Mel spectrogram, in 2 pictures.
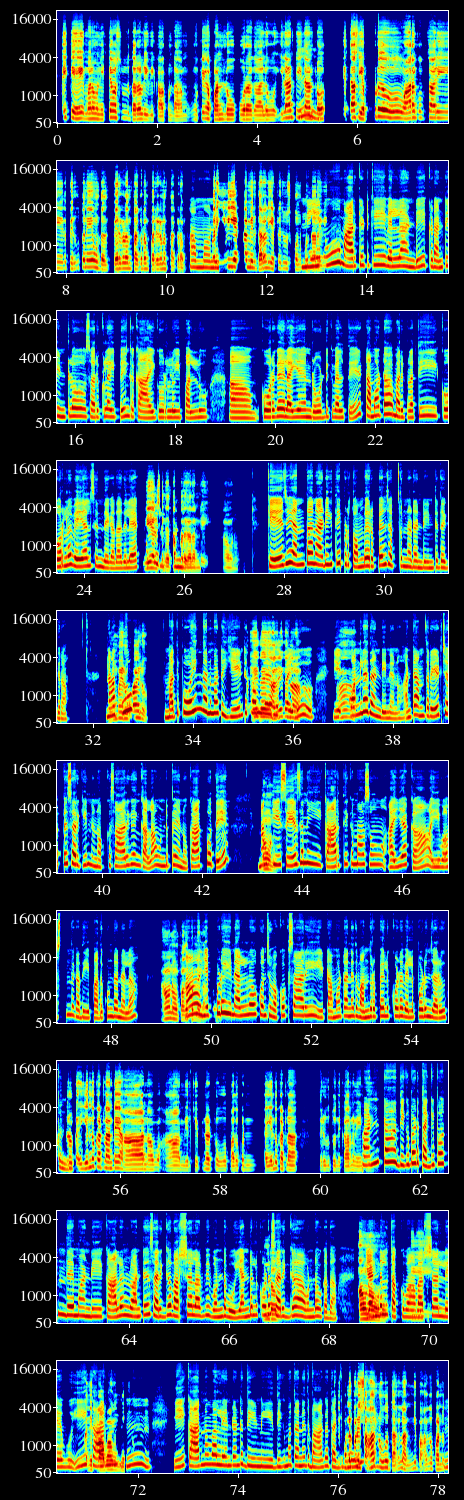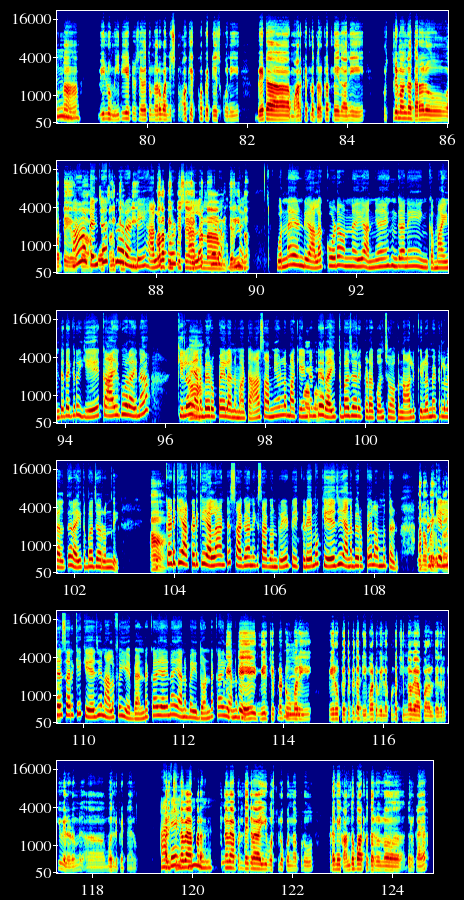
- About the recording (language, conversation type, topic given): Telugu, podcast, బజార్‌లో ధరలు ఒక్కసారిగా మారి గందరగోళం ఏర్పడినప్పుడు మీరు ఏమి చేశారు?
- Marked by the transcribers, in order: in English: "మార్కెట్‌కీ"; tapping; in English: "రేట్"; other noise; in English: "మీడియేటర్స్"; in English: "మార్కెట్‌లో"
